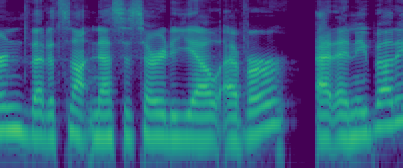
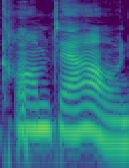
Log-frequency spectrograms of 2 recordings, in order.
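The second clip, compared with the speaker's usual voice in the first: plain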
